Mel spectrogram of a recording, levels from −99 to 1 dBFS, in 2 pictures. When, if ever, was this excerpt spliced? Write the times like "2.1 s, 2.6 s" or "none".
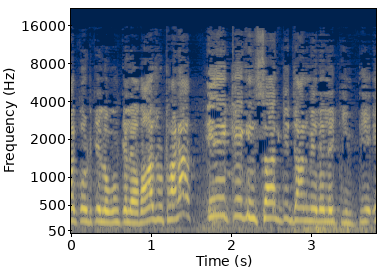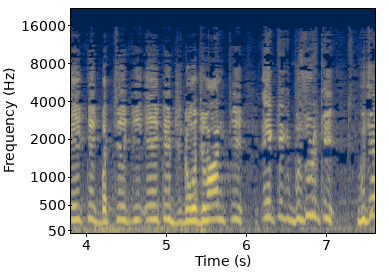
1.6 s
